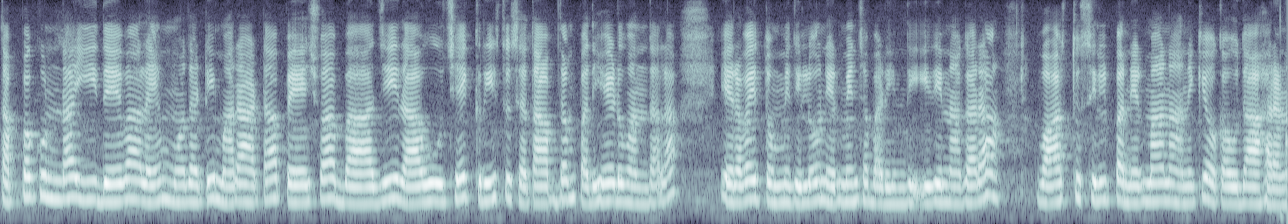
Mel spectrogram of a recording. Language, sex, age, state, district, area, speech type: Telugu, female, 30-45, Andhra Pradesh, Nellore, urban, read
